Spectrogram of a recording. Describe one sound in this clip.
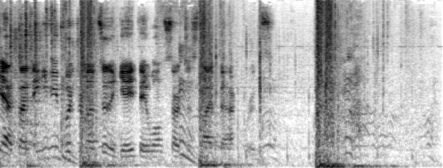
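A wooden door is bashed and cracks open with heavy thuds.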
